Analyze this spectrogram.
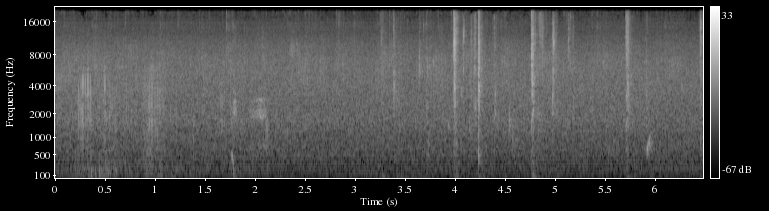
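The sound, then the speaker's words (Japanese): Steady rain hisses down with scattered sharper drops pattering and splashing, a continuous wash of noise at moderate volume with no voices. “なんだってこんな雨の日に戦わなきゃならねえんだ。”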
